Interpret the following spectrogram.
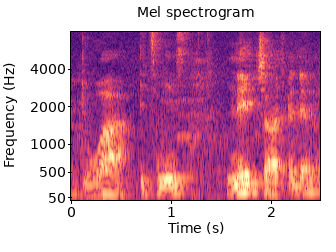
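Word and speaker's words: Doğa: silence g you know their soft g so it kind of extends the o in the name so dua like dua it means nature and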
